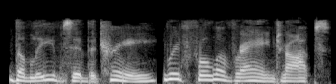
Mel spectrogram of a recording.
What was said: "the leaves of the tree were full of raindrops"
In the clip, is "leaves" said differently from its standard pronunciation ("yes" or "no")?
no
